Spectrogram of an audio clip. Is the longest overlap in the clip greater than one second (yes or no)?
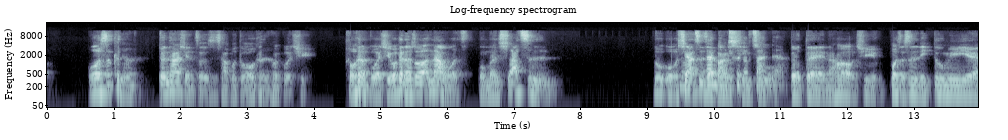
yes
